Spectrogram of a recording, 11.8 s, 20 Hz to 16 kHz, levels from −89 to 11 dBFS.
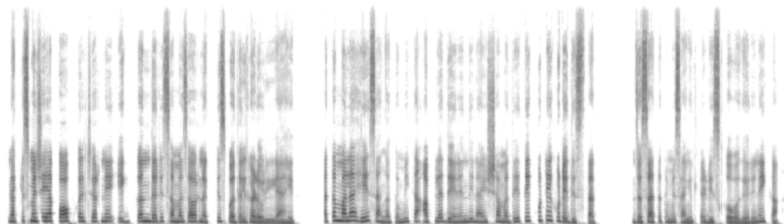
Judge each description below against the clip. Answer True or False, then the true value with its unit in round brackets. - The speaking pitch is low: False (220 Hz)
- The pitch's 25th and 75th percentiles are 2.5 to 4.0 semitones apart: False (4.7 semitones)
